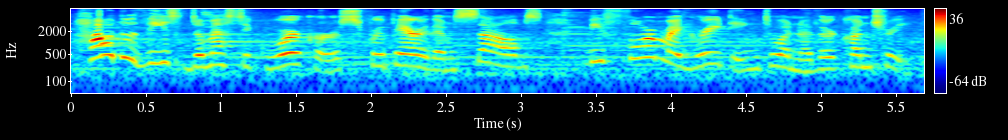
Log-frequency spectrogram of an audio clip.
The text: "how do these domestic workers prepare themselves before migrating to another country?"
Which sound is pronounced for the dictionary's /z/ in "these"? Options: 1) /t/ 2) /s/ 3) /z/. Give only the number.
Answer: 2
